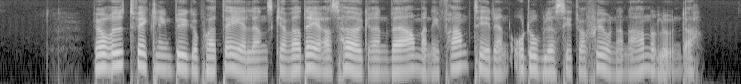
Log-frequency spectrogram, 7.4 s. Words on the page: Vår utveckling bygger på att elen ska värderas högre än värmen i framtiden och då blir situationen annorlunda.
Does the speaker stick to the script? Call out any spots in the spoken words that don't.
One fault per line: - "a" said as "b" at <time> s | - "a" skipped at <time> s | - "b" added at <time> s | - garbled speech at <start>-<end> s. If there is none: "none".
none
